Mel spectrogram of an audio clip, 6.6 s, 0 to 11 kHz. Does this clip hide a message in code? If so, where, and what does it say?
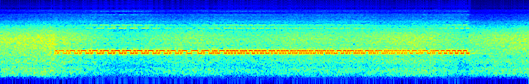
Yes: NAVTEX (SITOR-B), 100 baud, 170 Hz shift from 0.7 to 5.9 s, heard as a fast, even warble, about 1360 Hz centre, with radio static. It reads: ZCZC NE92 GALE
